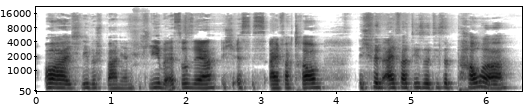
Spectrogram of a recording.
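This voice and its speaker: Her loudness swings widely as a woman speaks at medium pitch and a moderate pace. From Germany, partly raised in Poland. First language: Polish (speaking German). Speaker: podcast co-host. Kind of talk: casual chat. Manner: animated.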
